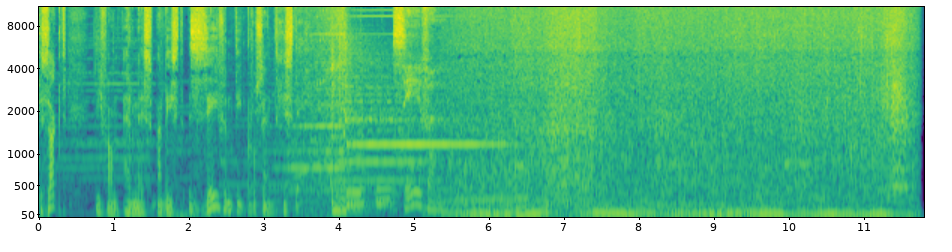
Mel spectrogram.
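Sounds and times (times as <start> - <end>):
speech: 0.1 - 6.1
car engine revving and idling while parking in a parking garage: 5.4 - 11.7.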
